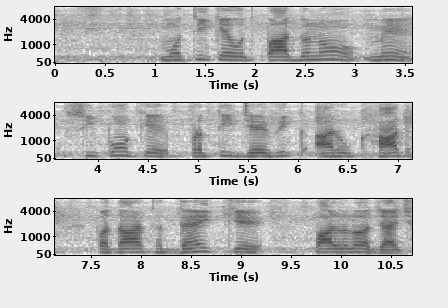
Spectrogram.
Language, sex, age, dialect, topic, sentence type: Maithili, male, 51-55, Angika, agriculture, statement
